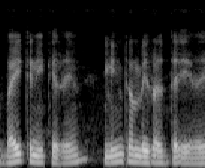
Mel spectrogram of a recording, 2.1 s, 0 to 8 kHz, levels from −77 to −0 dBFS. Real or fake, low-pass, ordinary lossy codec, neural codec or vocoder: fake; 7.2 kHz; none; codec, 16 kHz, 1 kbps, FunCodec, trained on LibriTTS, 50 frames a second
